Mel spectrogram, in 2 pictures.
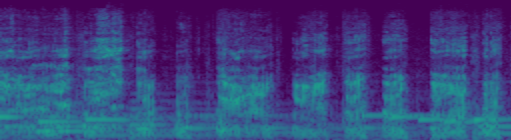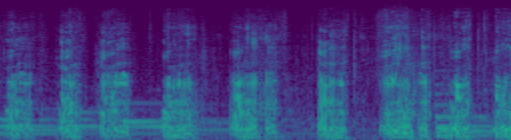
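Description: Pigs grunting and squealing in short calls, one after another about every half second, over soft background piano music.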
